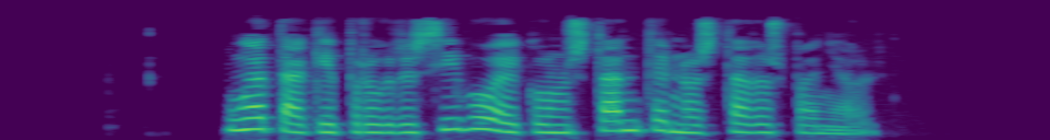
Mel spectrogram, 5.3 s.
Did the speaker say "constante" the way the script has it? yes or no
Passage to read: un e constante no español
yes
